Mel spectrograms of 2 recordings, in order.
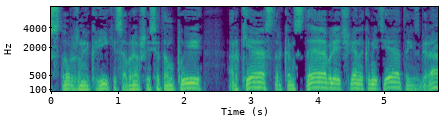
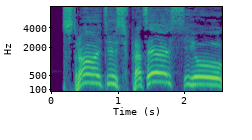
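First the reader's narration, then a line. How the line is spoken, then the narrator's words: Many voices shouting. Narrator (Russian): кричали 20 членов комитета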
